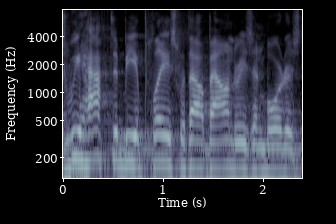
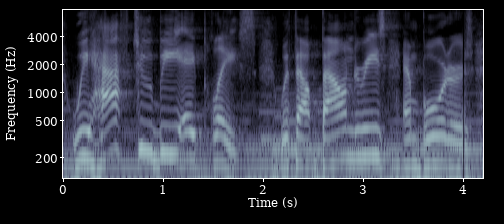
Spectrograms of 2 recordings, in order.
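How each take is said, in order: First: It is said in a calmer, plainer way. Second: It is said with more passion and energy.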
